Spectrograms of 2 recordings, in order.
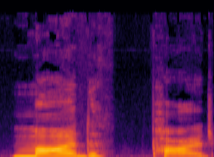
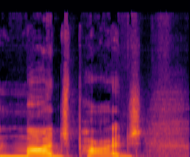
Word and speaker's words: Mod Podge: just brushing some mod mod podge it's actually not Modge Podge um how I have been pronouncing it basically forever it's Mod Podge um so it's news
